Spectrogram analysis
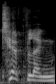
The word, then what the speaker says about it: tiefling: Pronounce it tiefling. That's how the old bloods say it.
